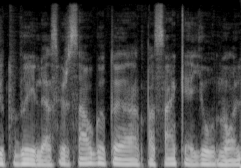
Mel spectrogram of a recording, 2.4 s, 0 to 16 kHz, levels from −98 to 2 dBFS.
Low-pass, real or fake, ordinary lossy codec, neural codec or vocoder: 14.4 kHz; fake; AAC, 96 kbps; codec, 44.1 kHz, 7.8 kbps, Pupu-Codec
